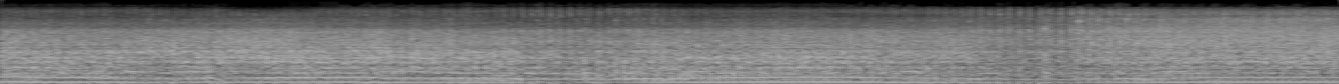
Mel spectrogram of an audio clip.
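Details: Mower engine after parts were blown out with compressed air and refitted, primed three times: steady running with a gentle even surge in pitch, no misses or knocks; runs, though the primer still isn't priming.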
